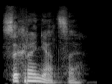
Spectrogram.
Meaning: 1. to remain intact, to last out 2. to be well preserved (of a person) 3. passive of сохраня́ть (soxranjátʹ)
- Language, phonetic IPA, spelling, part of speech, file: Russian, [səxrɐˈnʲat͡sːə], сохраняться, verb, Ru-сохраняться.ogg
